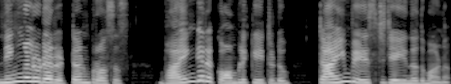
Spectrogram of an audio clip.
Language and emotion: Malayalam, angry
